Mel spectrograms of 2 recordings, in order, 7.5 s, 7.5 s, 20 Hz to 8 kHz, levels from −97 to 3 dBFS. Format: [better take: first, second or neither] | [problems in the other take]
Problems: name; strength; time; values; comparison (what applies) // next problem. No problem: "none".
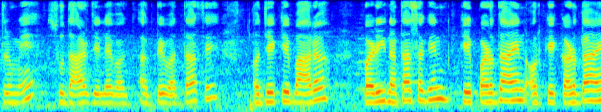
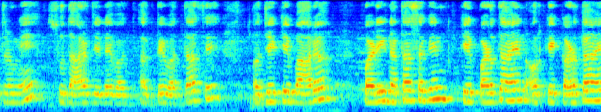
first | room echo; dies away in 0.3 s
